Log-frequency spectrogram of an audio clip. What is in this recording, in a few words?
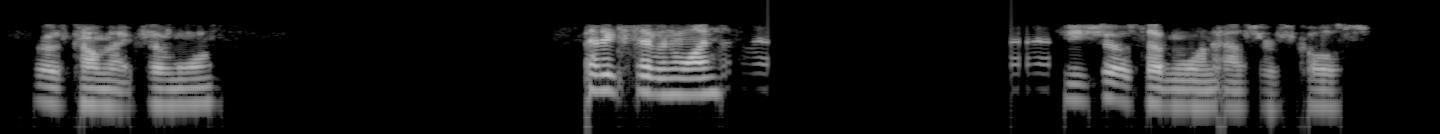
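EMS DISP, radio; wake; p25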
